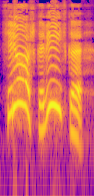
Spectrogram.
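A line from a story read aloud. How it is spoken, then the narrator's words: Shouting. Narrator (Russian): закричала сразу Люська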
